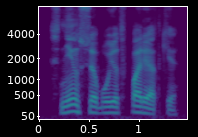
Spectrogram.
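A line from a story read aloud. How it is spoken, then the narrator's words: Curt, commanding tone. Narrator (Russian): отрезал Карамон едва ли неприказным тоном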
